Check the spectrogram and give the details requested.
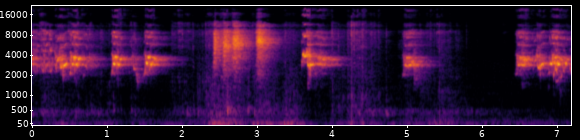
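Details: Budgerigar family, a mother and four chicks (two yellow, two green, eldest 32 days); rasping chirps in short clusters, a noisy rustling burst midway, then more scratchy calls.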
